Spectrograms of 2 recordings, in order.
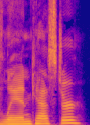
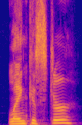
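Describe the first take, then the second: First: It uses the standard pronunciation. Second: It uses the local Texan pronunciation. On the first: "instead of Lancaster" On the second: "people say ... Lancaster"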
